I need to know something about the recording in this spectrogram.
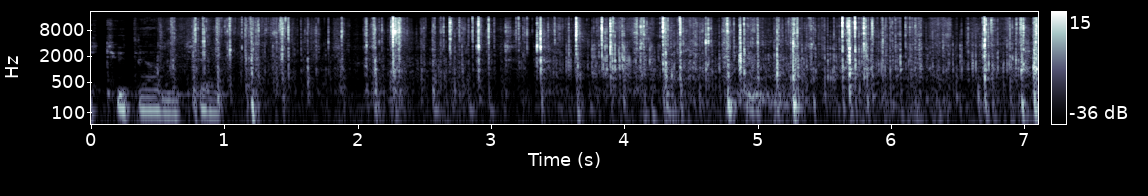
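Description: Plastic packaging crinkles and crackles close by.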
